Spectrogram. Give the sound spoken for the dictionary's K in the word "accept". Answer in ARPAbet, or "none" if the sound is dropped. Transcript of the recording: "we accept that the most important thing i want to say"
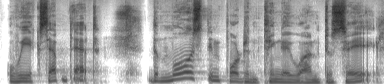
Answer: K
